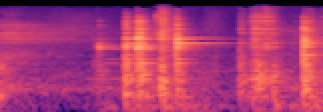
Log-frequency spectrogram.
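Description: Ceramic pottery clinking as pieces are handled and moved on a shelf: a quick run of three or four sharp clinks with a brief ring, starting just under a second in.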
